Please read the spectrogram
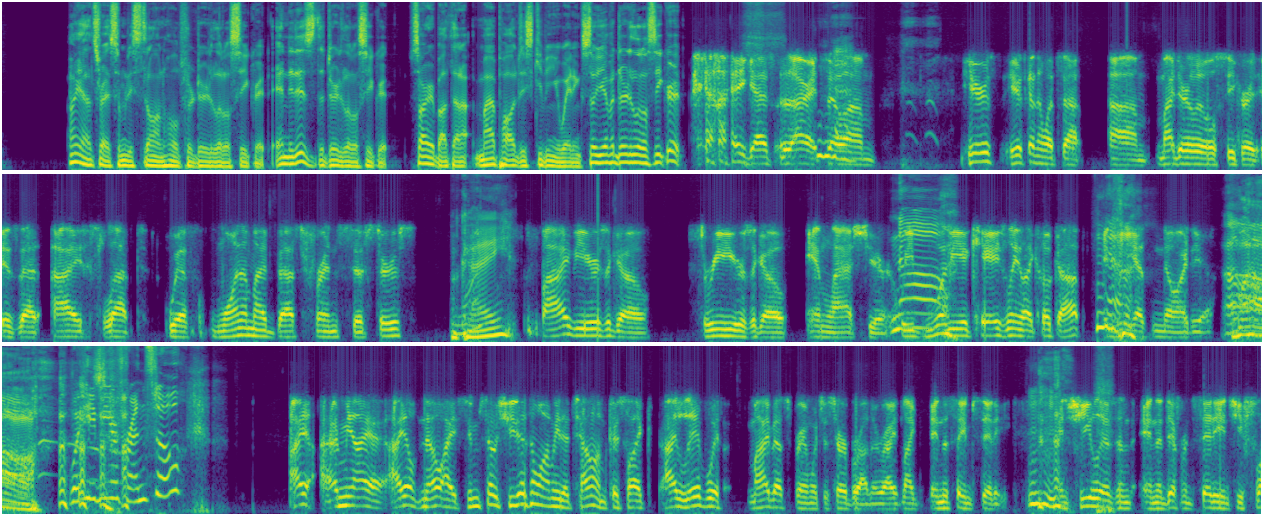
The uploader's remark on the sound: The guy on the phone has a Dirty Little Secret.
